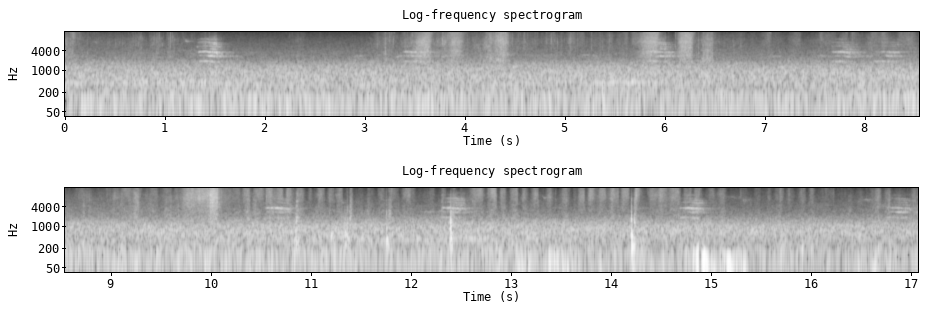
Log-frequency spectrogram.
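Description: A bird calling in short high chirps, one every couple of seconds, over a steady background hiss, with a few sharp clicks.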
